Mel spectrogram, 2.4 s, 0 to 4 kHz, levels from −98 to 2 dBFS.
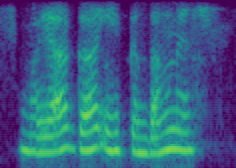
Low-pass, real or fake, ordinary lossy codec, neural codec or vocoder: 3.6 kHz; real; Opus, 16 kbps; none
